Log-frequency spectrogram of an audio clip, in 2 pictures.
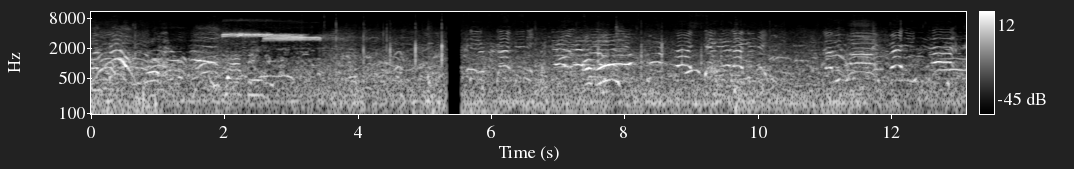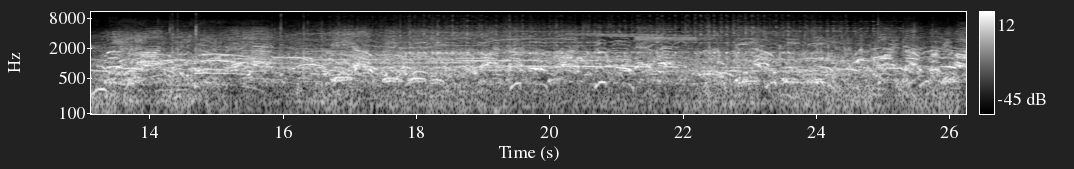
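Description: A crowd of spectators cheers and shouts from the stands.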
